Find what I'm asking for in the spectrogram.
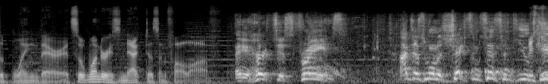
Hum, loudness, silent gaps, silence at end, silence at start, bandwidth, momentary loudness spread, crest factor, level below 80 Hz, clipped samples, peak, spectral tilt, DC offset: none; -17 LUFS; none; 0 s; 0 s; 17.5 kHz; 16 LU; 18 dB; -44 dBFS; under 0.1%; 0 dBFS; -3 dB/octave; under 0.1%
